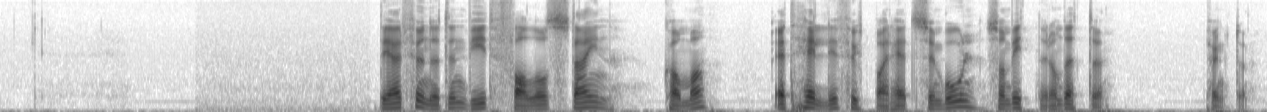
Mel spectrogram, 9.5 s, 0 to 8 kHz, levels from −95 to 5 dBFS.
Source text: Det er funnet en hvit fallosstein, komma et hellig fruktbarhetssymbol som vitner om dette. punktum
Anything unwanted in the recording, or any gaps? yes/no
no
